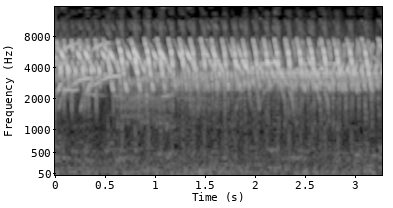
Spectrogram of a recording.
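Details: Singing Belgian canaries: a fast, shrill rattle of tightly repeated notes with brief rising whistles at the start, loud and unbroken across the short stretch.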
